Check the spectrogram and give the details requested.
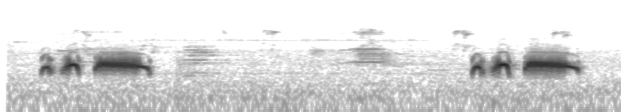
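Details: Spotted dove cooing in the 'giọng thổ' voice style, calling to provoke a fight: two short hooting notes then a longer buzzy, gently falling coo, the phrase repeated about four seconds later, with a quiet background.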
